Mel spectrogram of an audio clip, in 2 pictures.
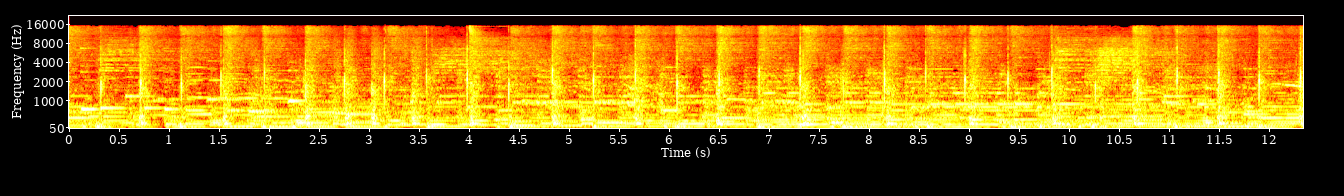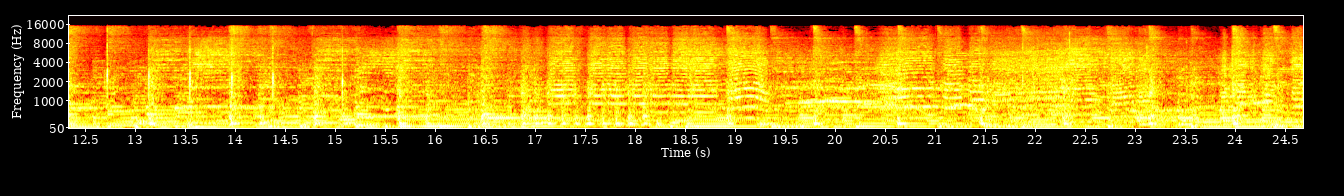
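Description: Live band playing loud up-tempo music with a steady drum beat, guitar and trombones.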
